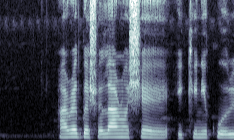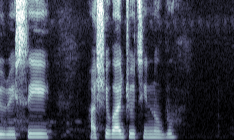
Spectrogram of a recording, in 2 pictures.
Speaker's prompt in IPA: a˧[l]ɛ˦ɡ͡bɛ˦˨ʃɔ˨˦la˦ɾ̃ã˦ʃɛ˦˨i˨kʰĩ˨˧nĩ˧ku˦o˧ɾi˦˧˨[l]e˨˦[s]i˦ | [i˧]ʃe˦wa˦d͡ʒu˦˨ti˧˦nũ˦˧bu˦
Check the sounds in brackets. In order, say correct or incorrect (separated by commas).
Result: incorrect, incorrect, correct, incorrect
